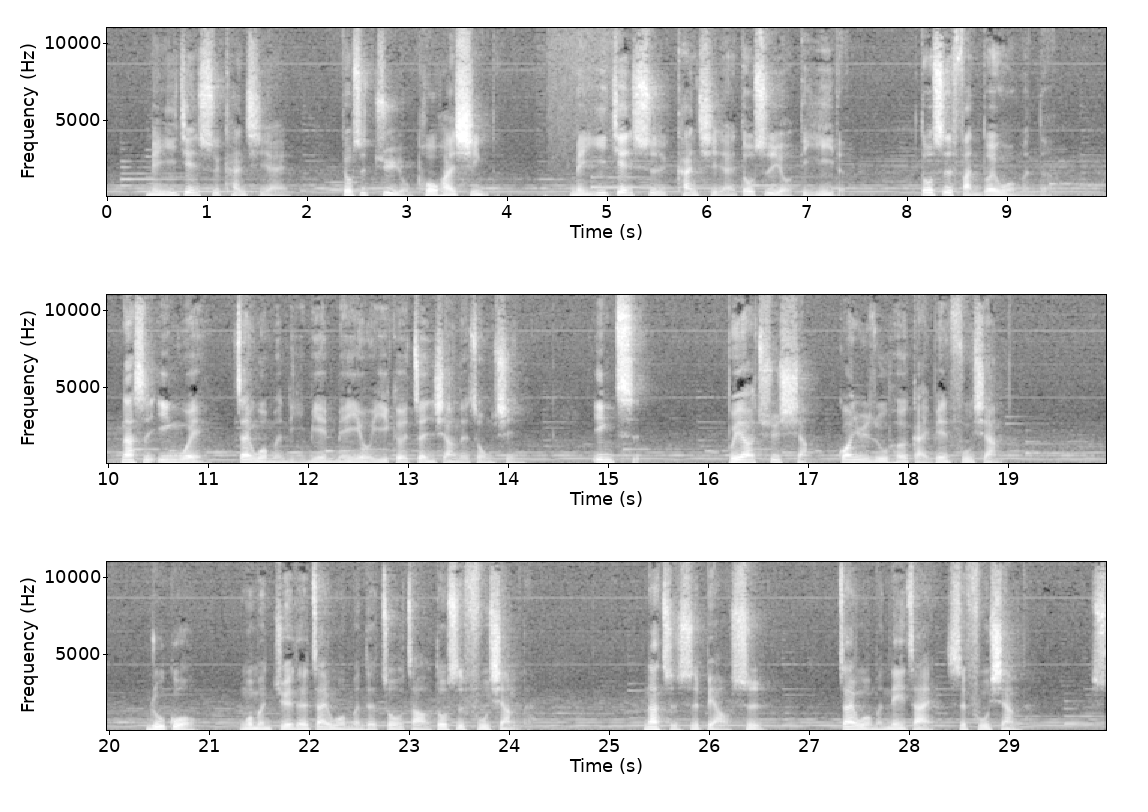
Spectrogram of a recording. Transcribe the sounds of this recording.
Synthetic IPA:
me˨˩ɪi˦˥t͡ɕjɛ˥˨nʂɻ̩˥˨kʰa˥˩nt͡ɕʰi˨˩la˨˦ɪ | t̪o˥ʊʂɻ̩˥˧t͡ɕy˥˩jo˨˩ʊpʰwɔ˥˧xwa˥˧ɪɕi˥˩ŋd̪ə˩ | me˨˩ɪi˦˥t͡ɕjɛ˥˧nʂɻ̩˥˩˨kʰa˥˩nt͡ɕʰi˨˩la̰˨˦ɪt̪o˥ʊʂɻ̩˥˨jo˨˩ʊt̪i˨˥i˥˩d̪ə˩ | t̪o˥ʊʂɻ̩˥˨fa˨˩nt̪we˥˩ɪwɔ˨˩mə˨˦nd̪ə̰˨ | na˥˧ʂɻ̩˥˨ʔi˦nwe˥˨ɪ | t͡sa˥˩ɪwɔ˨˩mə˦nli˨˩mjɛ˥˨nme˧˦ɪjo˨˩ʊi˧˦ɡə˨ʈ͡ʂə˥˧nɕjɑ˥˨ŋd̪ə˨ʈ͡ʂʊ˦ŋɕi˦n | i˦nt͡s̩ʰ˨˩ | pu˨˦jɑ˥˧ʊt͡ɕʰy˥˩ɕjɑ̰˨˩ŋ | kwa˦ny˧˥ɻu˨˦xɤ˧˦ka˨˩ɪpjɛ˥˨nfu˥˧ɕjɑ̰˥˨˩ŋd̪ə˨˩ | ɻu˨˦˥kwɔ˨˩˦ | wɔ˨˩mə˦nt͡ɕɥɛ˨˦˥d̪ə˧t͡sa˥˩ɪwɔ˨˩mə˦nd̪ə˨t͡so˥˦ʊt͡sɑ˦ʊt̪o˥ʊʂɻ̩˥˧fu˥˧ɕjɑ̰˥˨˩ŋd̪̥ə˩ | na˥˨ʈ͡ʂɻ̩˨˩ʂɻ̩˥˩˨pjɑ˨˩ʊʂɻ̩˥˨ | t͡sa˥˩ɪwɔ˨˩mə˨˦nːe˥˧ɪt͡sa˥˧ɪ | ʂɻ̩˥˧fu˥˧ɕjɑ̰˥˨ŋd̪ə˩

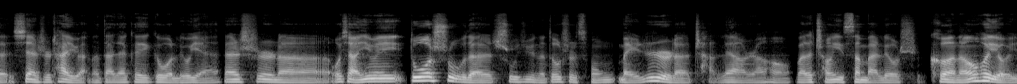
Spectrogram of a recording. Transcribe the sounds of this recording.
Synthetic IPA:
ɕjɛ˥˩nʂ̬ɻ̩˧˥t̪ʰa˥˩ɪɥɛ̰˨˩nd̪ə˦t̪a˥˩t͡ɕja˥kʰɤ˧˥i˨˩ke˧˥ɪwɔ˨˩ljo˧˥ʊjɛ˧˥nt̪a˥˧nʂɻ̩˥˩nə˩wɔ˧˥ɕjɑ˨˩ŋi˥nwe˥˩ɪt̪wɔ˥ʂu˥˩d̪ə˩ʂu˥˧t͡ɕy˥˩nə˩t̪o˥ʊʂɻ̩˥˩t͡sʰʊ˧˥ŋme˨˩ɪɻɻ̩˥˩d̪ə˩ʈ͡ʂʰa˨˩nljɑ˥˩ŋɻa˧˥nxo˥˩ʊpa˨˩t̪a˧˥ʈ͡ʂʰɤ˧˥ŋi˧˥˩sa˥npa˨˩ɪljo˥˩ʊʂɻ̩˧˥kʰɤ˨˩nɤ˧˥ŋxwe˥˩ɪjo˨˩ʊ

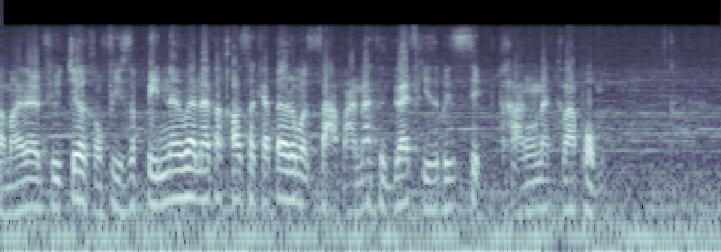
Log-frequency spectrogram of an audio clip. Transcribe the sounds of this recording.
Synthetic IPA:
maː˥˩˥pe˧fi˧˦˥t͡ɕəː˥˩kʰɔː˩˦ŋfiː˧s̬a˧pi˧˥nːa˦˥˨m˥˩˨na˦˥t̪ɔ˥˩kʰaː˥˩sa˧kʰɛ˦˥t̪ːɤː˥˩a˥m˨˩t̪sa̰ː˩˦mʔa̰ː˨˧˩nːa˦˥t̪ʰɯ˩˦ŋ˧˩da˥˩fʰiː˧sa˧pi˧nsi˨˩p̚kʰɾa˦˥ŋna˦˥kʰɾa˦˥pʰːo˨˩˦m

